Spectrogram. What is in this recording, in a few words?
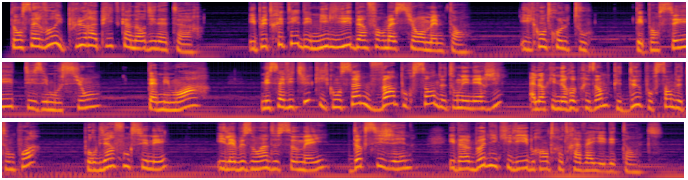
French documentaries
